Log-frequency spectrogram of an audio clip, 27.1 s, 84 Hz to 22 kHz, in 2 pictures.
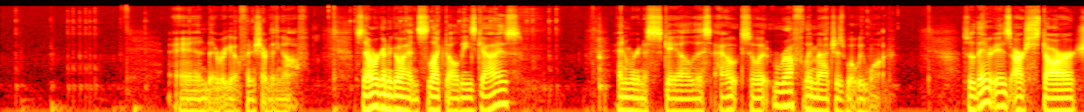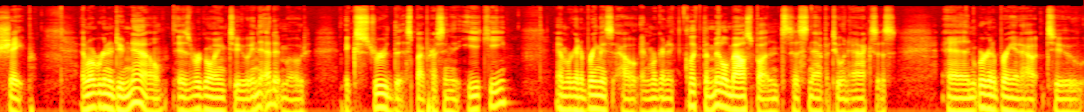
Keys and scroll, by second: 0.6 ctrl+w, 1.3 w, 1.7 ctrl+a, 2.7 ctrl+w, 7.7 shift+s, 11.6 a, 15.0 Tab, 16.3 Tab, 16.6 a, 17.8 e.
